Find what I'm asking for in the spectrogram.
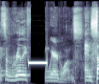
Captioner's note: beep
